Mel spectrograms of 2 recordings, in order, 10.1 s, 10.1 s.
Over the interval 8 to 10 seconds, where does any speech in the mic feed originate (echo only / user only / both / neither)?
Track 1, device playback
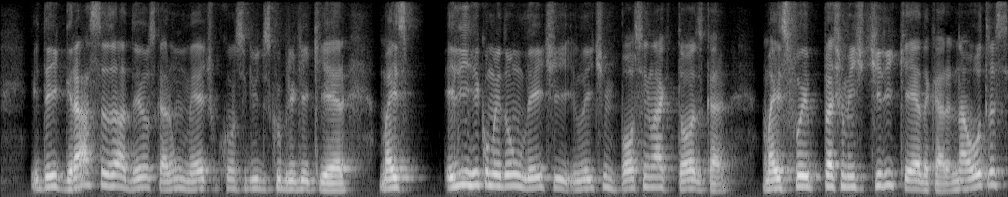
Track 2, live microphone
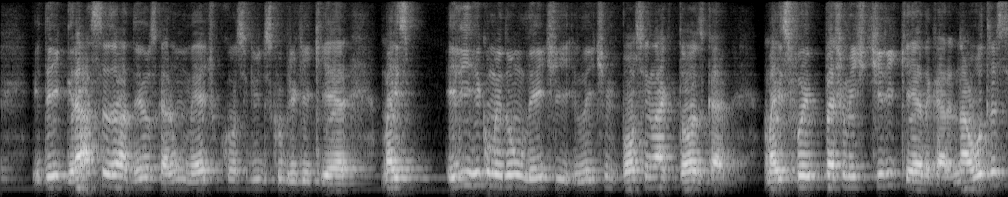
echo only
